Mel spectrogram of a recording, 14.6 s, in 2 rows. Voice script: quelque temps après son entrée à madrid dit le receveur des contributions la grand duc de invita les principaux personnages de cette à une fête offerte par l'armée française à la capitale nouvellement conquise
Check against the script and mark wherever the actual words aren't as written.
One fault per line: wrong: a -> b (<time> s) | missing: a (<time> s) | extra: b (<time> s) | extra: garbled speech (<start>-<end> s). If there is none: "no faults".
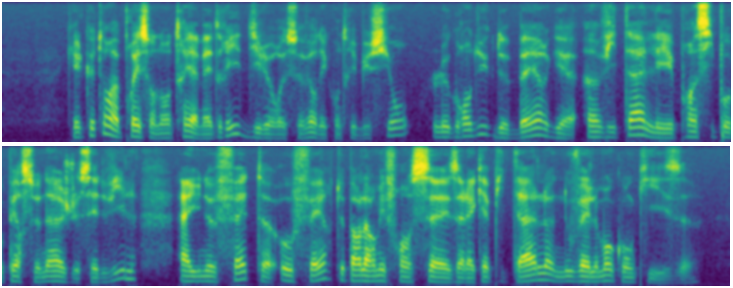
wrong: la -> le (4.3 s)
extra: berg (5.1 s)
extra: ville (8.3 s)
